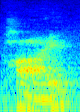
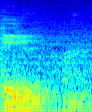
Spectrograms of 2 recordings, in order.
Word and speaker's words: pi: Kappa Landa exceed Omicron Pi now some will call Pi peen right um I go with pi all right in math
